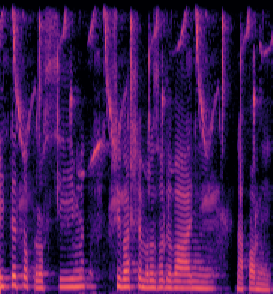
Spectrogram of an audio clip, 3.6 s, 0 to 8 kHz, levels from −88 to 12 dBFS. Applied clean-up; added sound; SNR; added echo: neural mask model Resemble Enhance denoiser.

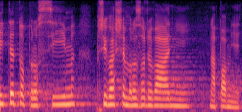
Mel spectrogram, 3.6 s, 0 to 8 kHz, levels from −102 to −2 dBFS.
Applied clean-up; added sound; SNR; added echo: none; none; none; none.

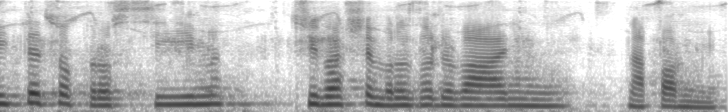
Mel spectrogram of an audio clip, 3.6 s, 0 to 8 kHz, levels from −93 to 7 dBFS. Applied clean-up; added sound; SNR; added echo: neural separator model SepFormer DNS4.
